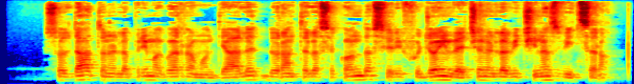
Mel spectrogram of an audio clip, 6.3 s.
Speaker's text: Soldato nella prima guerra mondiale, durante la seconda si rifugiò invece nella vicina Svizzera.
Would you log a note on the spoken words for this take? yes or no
no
